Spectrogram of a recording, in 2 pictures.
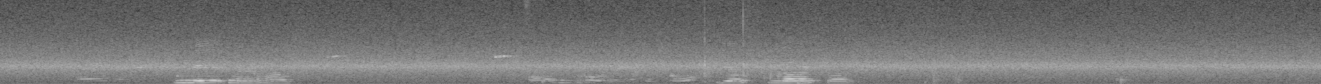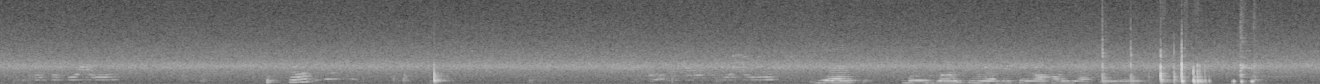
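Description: A young girl talks close by, with animation.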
